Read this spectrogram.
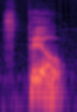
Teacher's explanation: Pero spill es una I que tiende a E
